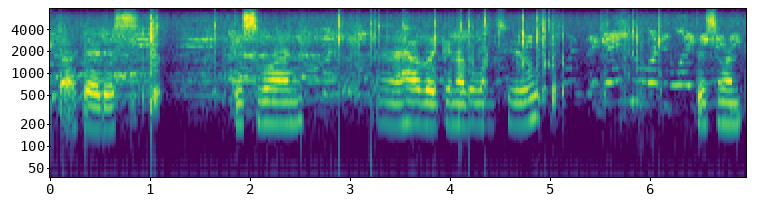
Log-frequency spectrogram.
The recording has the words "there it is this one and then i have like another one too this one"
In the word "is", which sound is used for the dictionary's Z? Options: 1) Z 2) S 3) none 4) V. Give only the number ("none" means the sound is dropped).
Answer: 2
